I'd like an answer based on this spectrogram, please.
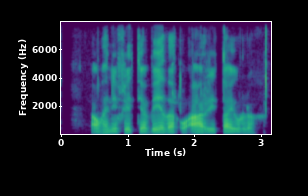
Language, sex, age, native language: Icelandic, male, 40-49, Icelandic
